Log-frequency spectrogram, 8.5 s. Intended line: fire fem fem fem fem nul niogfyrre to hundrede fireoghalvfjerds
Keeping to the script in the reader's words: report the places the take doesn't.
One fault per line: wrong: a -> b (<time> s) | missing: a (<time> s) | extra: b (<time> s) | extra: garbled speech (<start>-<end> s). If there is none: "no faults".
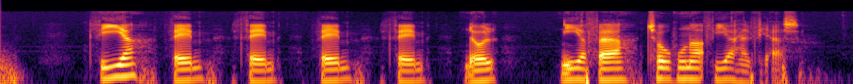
no faults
